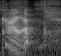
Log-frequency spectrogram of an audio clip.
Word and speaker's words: Kia: it and so kaya even though it's spelt like my car kia it is pronounced kaya kaya is the matchmaker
